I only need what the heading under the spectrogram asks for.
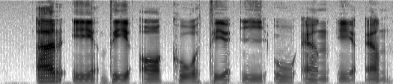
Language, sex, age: Swedish, male, 31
